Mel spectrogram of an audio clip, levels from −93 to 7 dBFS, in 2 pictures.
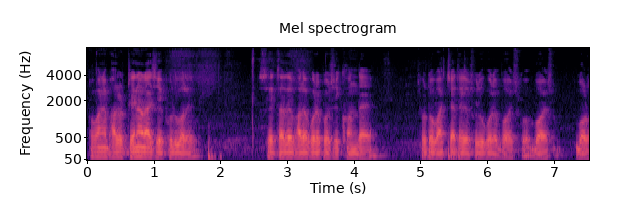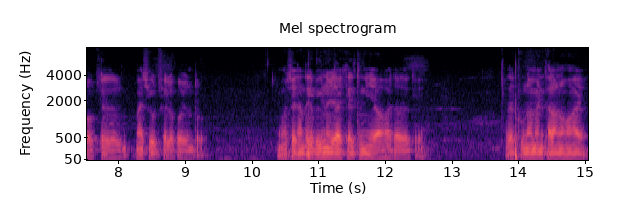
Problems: none marked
